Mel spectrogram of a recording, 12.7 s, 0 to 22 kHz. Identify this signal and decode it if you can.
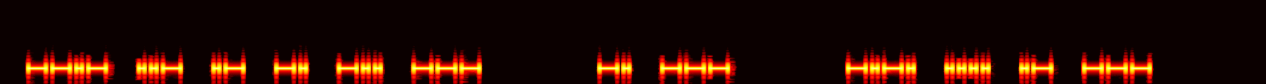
Morse code, heard as a keyed tone, about 20 wpm, spaced as for 15 wpm, 750 Hz. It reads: QUANDO NO CHAO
